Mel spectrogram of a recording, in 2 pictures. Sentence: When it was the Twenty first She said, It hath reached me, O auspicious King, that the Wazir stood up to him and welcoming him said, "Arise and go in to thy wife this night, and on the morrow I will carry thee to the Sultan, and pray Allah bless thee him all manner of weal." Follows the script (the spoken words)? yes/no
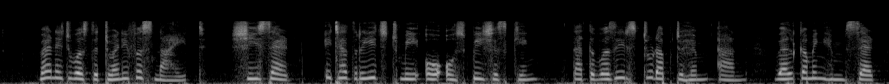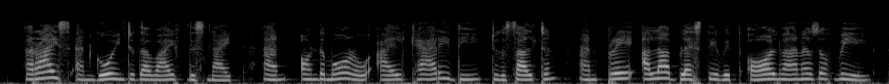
no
